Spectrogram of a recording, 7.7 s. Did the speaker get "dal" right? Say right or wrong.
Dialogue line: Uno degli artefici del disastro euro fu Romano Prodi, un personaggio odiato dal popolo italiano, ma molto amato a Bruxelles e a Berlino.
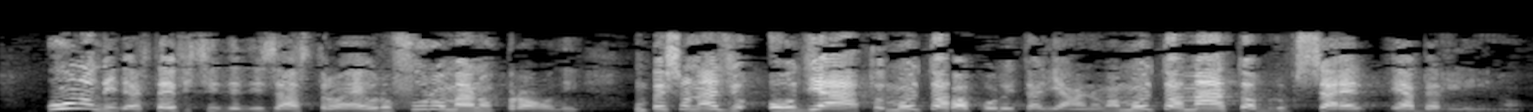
wrong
